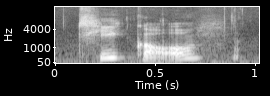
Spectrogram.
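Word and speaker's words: Teackle: an American her father tikle I hope I pronounced that right was how spell it like T like te e a and then CK l e so it's like tickle but with tea yeah he was the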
